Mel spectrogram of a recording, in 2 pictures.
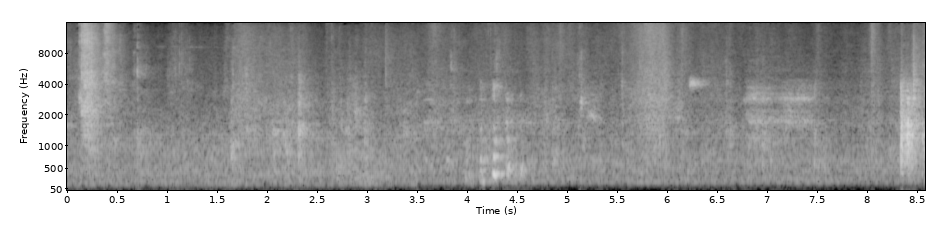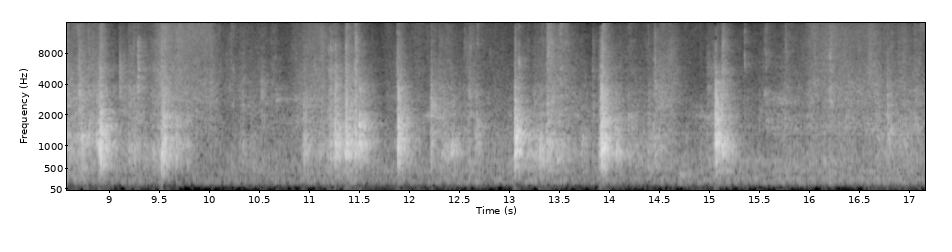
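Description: Food packaging handled at a table: cardboard nugget boxes and plastic dipping-sauce cups being picked up, opened and set down, in short irregular clicks and crinkles that come thicker and louder in the second half.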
